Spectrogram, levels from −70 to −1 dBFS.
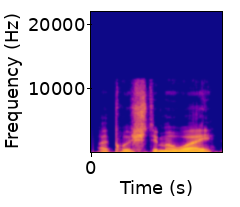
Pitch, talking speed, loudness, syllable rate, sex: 125 Hz, 245 wpm, -14 LUFS, 5.8 syllables/s, male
